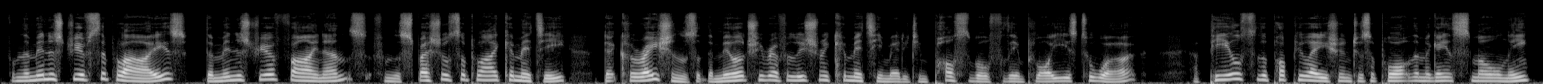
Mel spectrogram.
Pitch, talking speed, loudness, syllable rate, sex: 170 Hz, 145 wpm, -18 LUFS, 5.1 syllables/s, male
